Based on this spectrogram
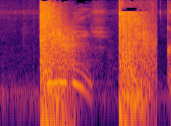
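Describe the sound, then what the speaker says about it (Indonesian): A toy gun fires two loud, harsh electronic bursts, the first carrying a descending whistling tone, with a short gap between them; faint low background sound sits under the quieter stretches. "Wow, pistol teman-teman."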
